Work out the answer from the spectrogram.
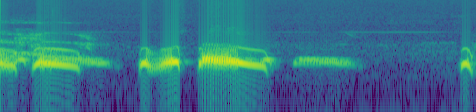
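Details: Spotted dove used as a decoy, with a 'giọng thổ' voice, cooing in 'thúc gù' manner. A long falling coo, then a stuttered pair and a further long coo, a flat soft note, and the start of another phrase.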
